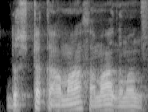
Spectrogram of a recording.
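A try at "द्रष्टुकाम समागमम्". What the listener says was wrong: Drashtu, not drashta. Drashtukama samagamam.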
